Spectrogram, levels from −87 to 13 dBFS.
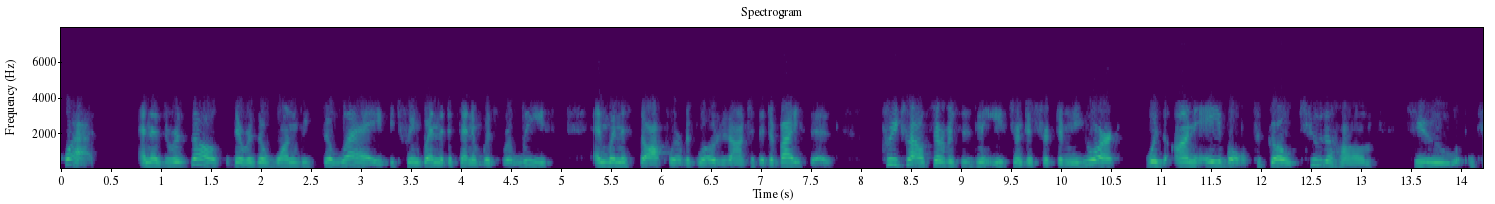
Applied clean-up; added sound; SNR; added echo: none; none; none; none.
